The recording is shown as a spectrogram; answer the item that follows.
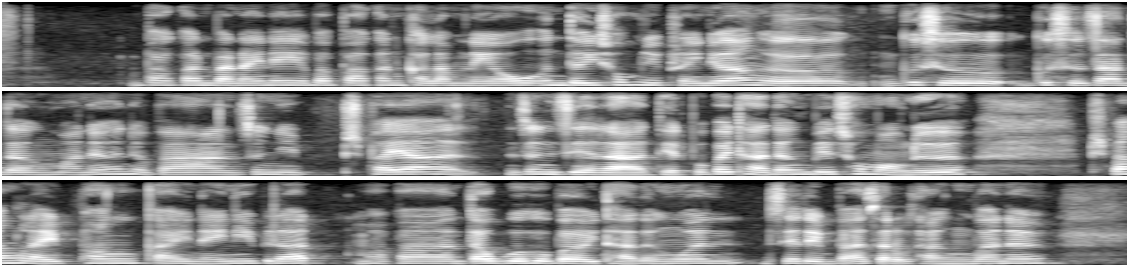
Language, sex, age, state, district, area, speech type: Bodo, female, 18-30, Assam, Kokrajhar, rural, spontaneous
